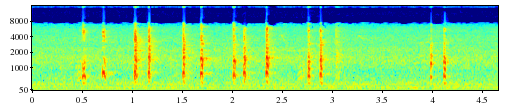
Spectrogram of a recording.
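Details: Millefleur d'Uccle rooster, one year old, brought inside on 7/6/13 where a broody hen and chicks are kept: about fourteen short clucks at an uneven pace, some doubled, over four seconds.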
